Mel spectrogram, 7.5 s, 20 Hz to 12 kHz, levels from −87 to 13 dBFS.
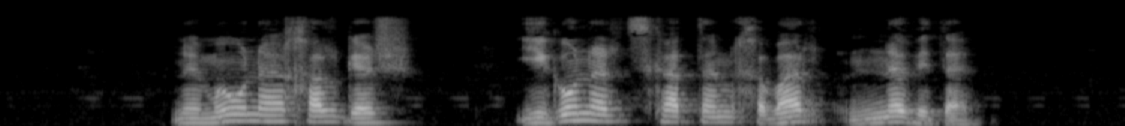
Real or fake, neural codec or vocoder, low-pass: real; none; 7.2 kHz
